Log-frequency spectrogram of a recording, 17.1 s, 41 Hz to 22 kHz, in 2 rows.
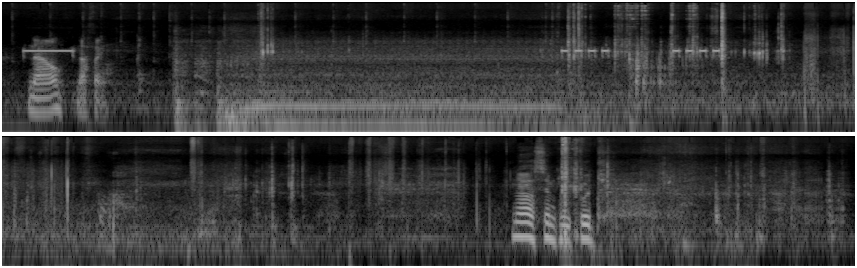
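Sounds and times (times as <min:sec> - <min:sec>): car engine starting and idling: 0:01.4 - 0:08.0
short high beeps: 0:05.4 - 0:07.2
keys jingling and clicking: 0:05.7 - 0:08.0.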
